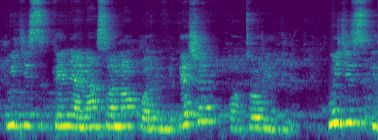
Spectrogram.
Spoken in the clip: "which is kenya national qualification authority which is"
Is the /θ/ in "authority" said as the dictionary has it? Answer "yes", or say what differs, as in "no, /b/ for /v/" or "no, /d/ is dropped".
no, /t/ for /θ/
